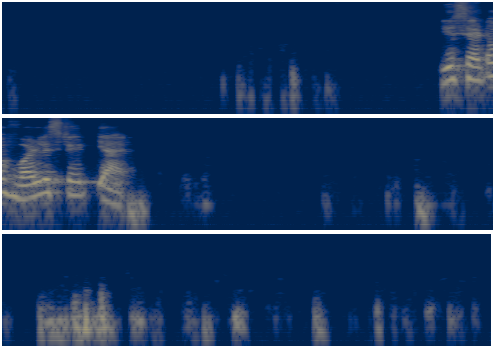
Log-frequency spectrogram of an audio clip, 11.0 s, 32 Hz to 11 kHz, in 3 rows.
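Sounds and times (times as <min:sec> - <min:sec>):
faint low thumps: 0:07.6 - 0:11.0.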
